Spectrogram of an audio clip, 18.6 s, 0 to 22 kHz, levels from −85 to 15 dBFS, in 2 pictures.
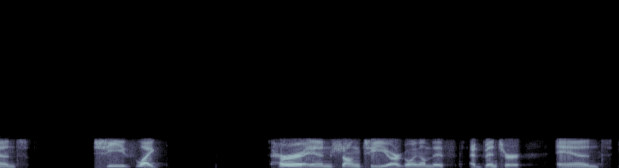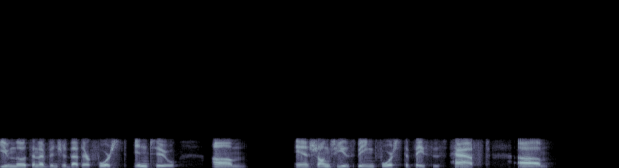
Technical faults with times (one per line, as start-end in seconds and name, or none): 0.00-18.57 Bluetooth CVSD headset codec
